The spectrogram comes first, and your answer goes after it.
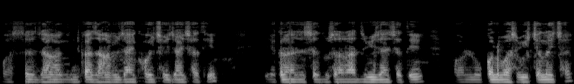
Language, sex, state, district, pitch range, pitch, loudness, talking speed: Maithili, male, Bihar, Samastipur, 110-115 Hz, 115 Hz, -28 LUFS, 270 wpm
